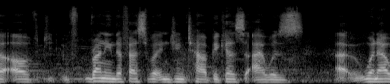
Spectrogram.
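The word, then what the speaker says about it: Qingdao: It's called Qingtao.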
